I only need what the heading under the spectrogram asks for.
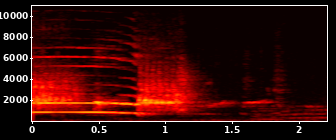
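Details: Young quail filmed at a poultry unit giving a loud, buzzy, steady call that breaks into a second harsh note and fades into quieter tones.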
